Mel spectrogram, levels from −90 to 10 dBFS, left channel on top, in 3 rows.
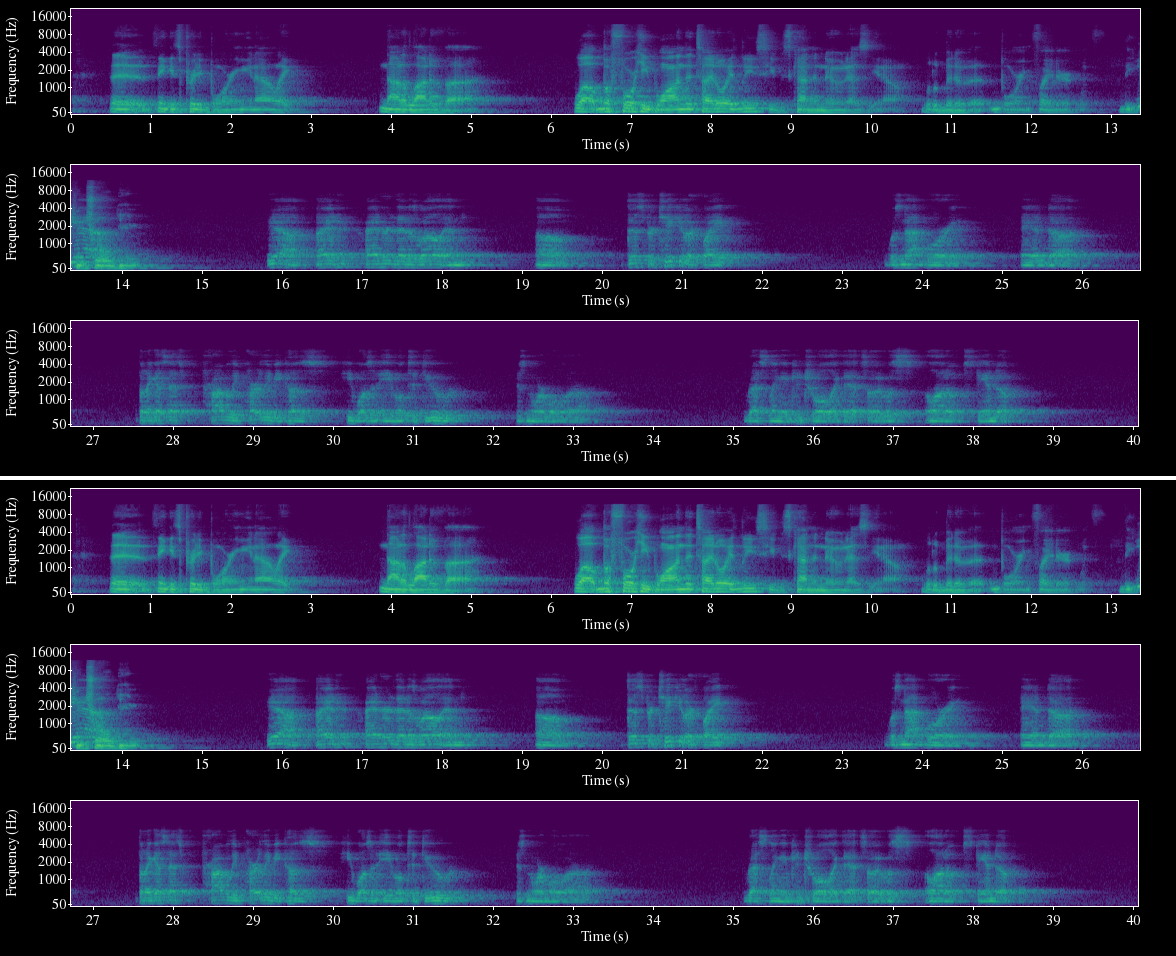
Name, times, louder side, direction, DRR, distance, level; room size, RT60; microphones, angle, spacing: voice 1, 0.5-2.8 3.8-5.1 6.3-10.4 10.6-12.7 13.1-14.2, right 2 dB, 20° right, 0.3 m, -23 dB
voice 2, 13.3-13.8 15.8-18.3 19.2-19.6 20.3-21.5 23.5-24.5 25.2-25.9 27.6-28.1 28.4-29.9 30.2-31.5 32.3-33.2 35.1-38.4, right 1 dB, 80° right, 1.5 m, -30 dB
14.5 x 6.5 x 3.1 m
head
